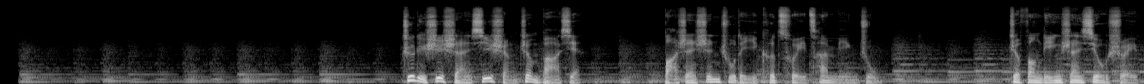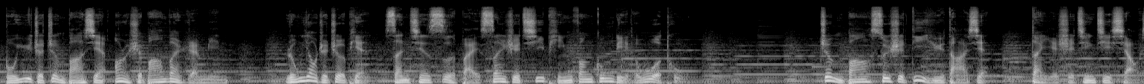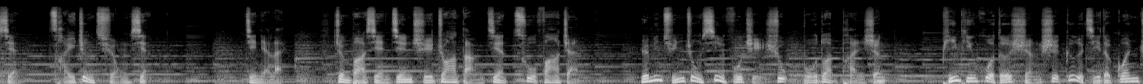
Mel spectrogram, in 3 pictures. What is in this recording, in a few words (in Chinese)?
人物类 专题片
